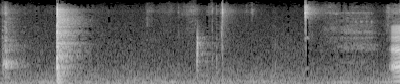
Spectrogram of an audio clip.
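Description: Tarot cards handled on a wooden table: a sharp tap about half a second in as a card or the deck is set down, then a few light clicks.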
